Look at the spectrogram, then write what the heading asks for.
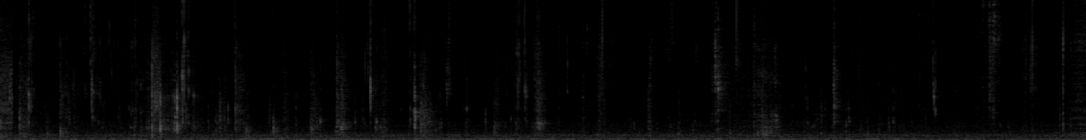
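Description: Close-up eating sounds: a person chewing and biting into food, with scattered short crunches and small clicks.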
